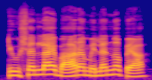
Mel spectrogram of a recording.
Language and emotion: Sindhi, neutral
